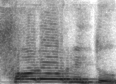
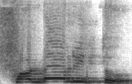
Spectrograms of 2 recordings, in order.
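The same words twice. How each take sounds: First: ষড় with a flapped ড়; actual shoro ritu. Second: ষড with a stopped ড; rule-based shado ritu. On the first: Teacher giving the real form: ষড় ঋতু with a flap. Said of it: "আমরা বলি". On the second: Teacher showing the rule form: ষড ঋতু with hard D. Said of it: "হওয়ার কথা ছিল". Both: Shown as a demonstration.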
